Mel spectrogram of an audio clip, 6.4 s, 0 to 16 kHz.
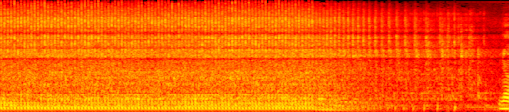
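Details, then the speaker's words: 1989 Craftsman Eager mower with Tecumseh engine, earlier hard to start, after repair: single-cylinder runs fast and even about four seconds without stumbles, then winds down, very smooth; normal running. "there aren't enough O's in smooth to describe that."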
